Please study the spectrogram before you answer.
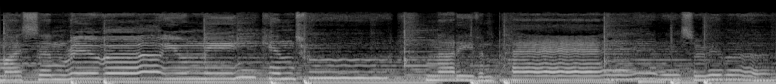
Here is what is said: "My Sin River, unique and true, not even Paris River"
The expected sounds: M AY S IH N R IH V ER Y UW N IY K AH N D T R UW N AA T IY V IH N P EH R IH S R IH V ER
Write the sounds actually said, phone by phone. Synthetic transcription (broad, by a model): M AY S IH N R IH V ER Y UW N IY K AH N T UW N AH T IY V IH N P EH R IH S R IH V ER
